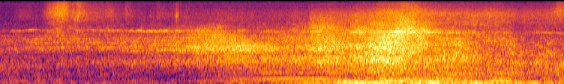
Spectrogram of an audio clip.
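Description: Passenger train approaching at speed, its noise growing steadily louder, with a steady low drone that starts about three seconds in and stops about seven seconds in.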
